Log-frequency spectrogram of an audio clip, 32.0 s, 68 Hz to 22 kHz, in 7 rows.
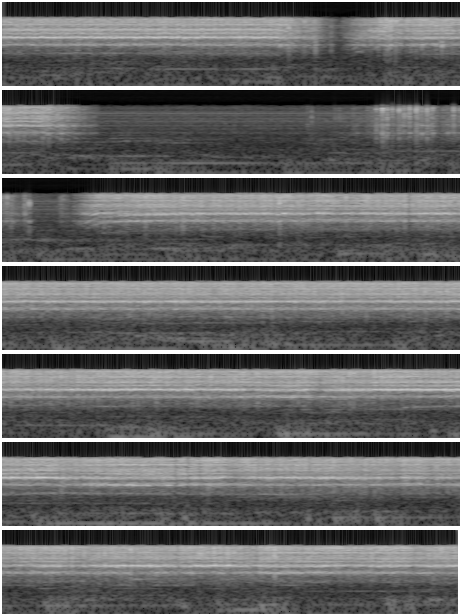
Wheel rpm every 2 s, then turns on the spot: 160, 100, 80, 0, 30, 140, 170, 170, 170, 160, 160, 160, 160, 160, 160, 160.
none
